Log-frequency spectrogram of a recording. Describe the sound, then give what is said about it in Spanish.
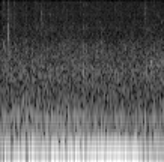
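Soft, steady rain falls continuously, a gentle hiss of fine drops with a low rumble beneath, even in volume throughout and with no voices. “Y lentamente con los segundos empezaremos a escuchar una leve, leve lluvia.”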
